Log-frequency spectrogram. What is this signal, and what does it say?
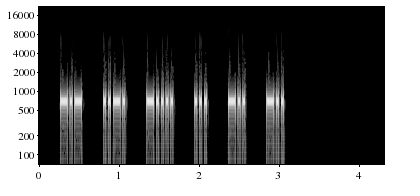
Morse code, heard as a keyed tone, about 38 wpm, spaced as for 22 wpm, 700 Hz. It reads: KF6SDD
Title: USA Call Signs - 6 Characters - 3x Character Spacing - 40wpm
